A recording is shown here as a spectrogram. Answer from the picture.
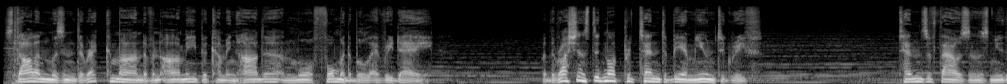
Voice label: narratives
